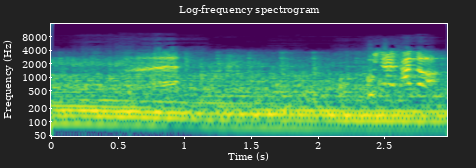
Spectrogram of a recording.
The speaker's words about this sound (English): Slow down like you were going to stop at the roadblock, then When I give you the word, speed up again.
